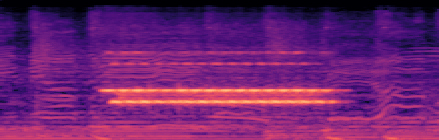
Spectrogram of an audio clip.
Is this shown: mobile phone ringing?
yes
